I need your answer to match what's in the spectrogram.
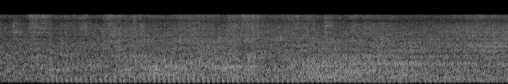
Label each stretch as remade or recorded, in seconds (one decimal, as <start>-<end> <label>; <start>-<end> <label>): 0.0-5.1 recorded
